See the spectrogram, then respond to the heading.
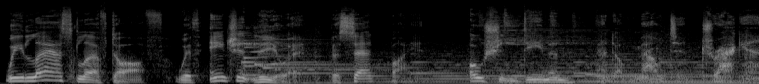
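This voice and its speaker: A man's voice: on the low side, huge pitch swings, takes it slowly, heavily acted. A man giving dramatic scripted narration for a game trailer. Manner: storytelling, dramatic. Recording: game trailer with loud music.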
